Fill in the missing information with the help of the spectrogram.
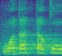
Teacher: وتتقو، قاف کو پر پڑھنا ہے، حروف مستعلیہ میں سے ہے اور یہاں پر واو مدہ ہے، اسے ایک الف کے برابر کھینچیں گے۔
